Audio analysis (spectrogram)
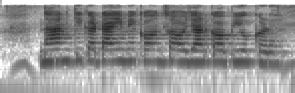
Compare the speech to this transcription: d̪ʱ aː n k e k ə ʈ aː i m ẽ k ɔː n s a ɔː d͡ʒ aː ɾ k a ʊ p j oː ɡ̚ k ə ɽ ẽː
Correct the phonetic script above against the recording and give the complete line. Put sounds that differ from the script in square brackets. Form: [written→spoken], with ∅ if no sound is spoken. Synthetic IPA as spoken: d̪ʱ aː n k [e→i] k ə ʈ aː i m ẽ k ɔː n s a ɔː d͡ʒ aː ɾ k a ʊ p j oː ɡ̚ k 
